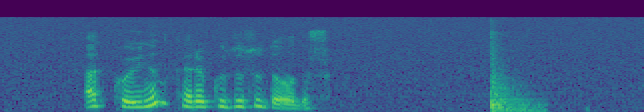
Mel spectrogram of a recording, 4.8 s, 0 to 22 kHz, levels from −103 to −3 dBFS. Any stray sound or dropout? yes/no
yes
